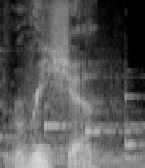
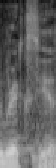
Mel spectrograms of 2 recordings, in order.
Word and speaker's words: Rixia: Technically pronounced Risha, but I think Rixia sounds a little bit cooler.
